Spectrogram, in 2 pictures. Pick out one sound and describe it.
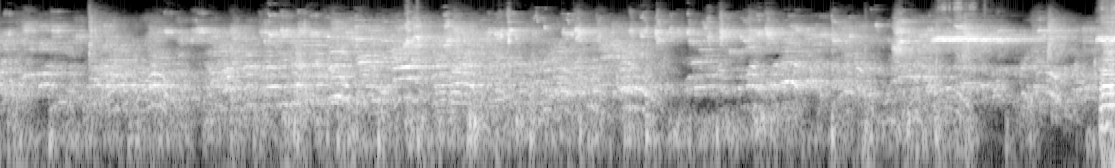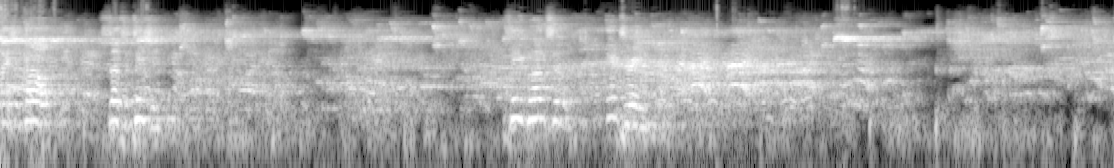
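Young players and spectators shout and call out in a large echoing gym.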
